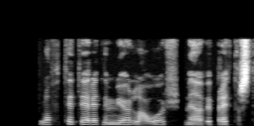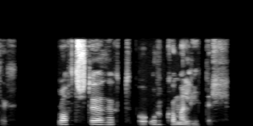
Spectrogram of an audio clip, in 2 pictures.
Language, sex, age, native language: Icelandic, female, 30-39, Icelandic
